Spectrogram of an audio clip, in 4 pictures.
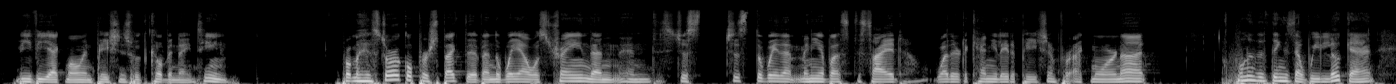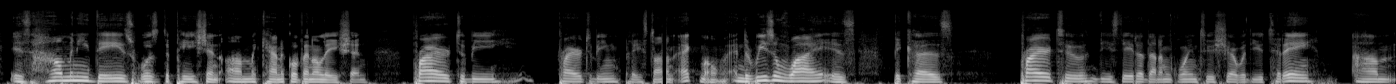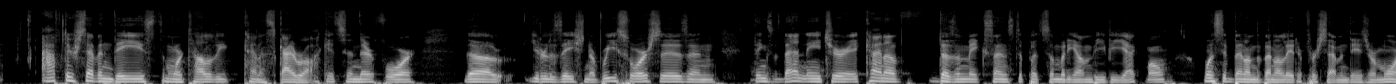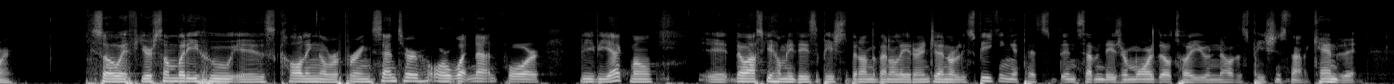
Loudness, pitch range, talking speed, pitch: -21 LUFS, 115-135 Hz, 185 wpm, 125 Hz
